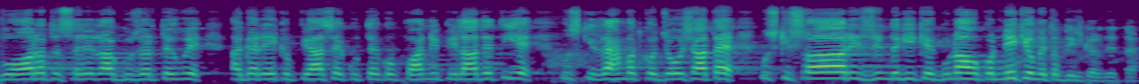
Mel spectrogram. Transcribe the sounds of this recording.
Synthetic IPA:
ʋoɔːɾət̪sɐɾeɾãːɡʊzəɾt̪eɦʊeɐɡəɾeːkpjaːsekʊt̪ːekopaːnipɪlad̪eːt̪iɦɛʊskiɾɛɦmət̪kod͡ʒoːʃaːt̪aɦɛʊskisaːɾizɪ̃nd̪əɡikeɡʊnaːɦõkoneːkijõmẽt̪ɐb̚d̪iːlkɐɾd̪eːt̪aɦɛː

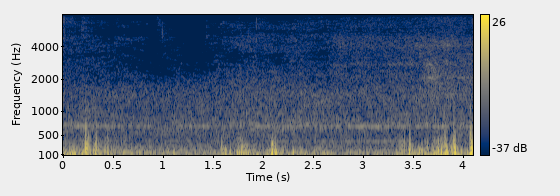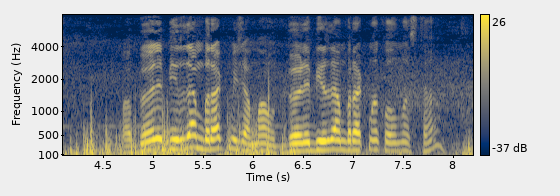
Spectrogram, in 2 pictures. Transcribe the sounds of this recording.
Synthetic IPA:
babøjlʲɛbiɾd̪ænbɯɾakmɯd͡ʒamːambøjlʲɛbiɾd̪ænbɯɾakmako̞lˠmast̪ʰa

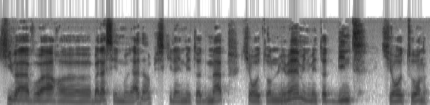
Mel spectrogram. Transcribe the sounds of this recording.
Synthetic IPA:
kʲʰivaːvwaʁøbalasɛynmɔnad̪ɛ̃pɥi̥skilaynmet̪ɔd̪mapkʲiʁət̪uʁnlɥimɛmynmet̪ɔd̪̚bint̪ | kʲʰiʁət̪uʁn

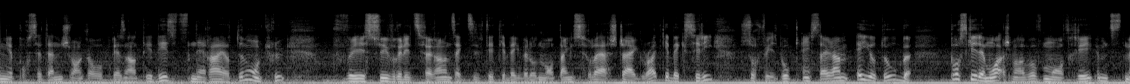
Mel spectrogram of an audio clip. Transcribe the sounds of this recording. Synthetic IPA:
ɲpuʁsɛt̪aneʒəvɛɑ̃kɔːʁvupχezɑ̃t̪ed̪ezit̪ineʁɛːʁd̪əmɔ̃kʲʁy | vupʰuvesɥiːvʁəled̪ifeʁɑ̃t̪zak̚t̪ivit̪ed̪əkʲebɛkvelod̪əmɔ̃t̪aɲsyʁləaʃt̪aɡʁad̪̚kʲebɛksiʁi | syʁfɛsbukɛ̃st̪aɡʁamejut̪ub | puʁsə̥kʲied̪əmwaʒəmɑ̃vɔvumɔ̃t̪χeʔynpət͡s̪i̥t̪m

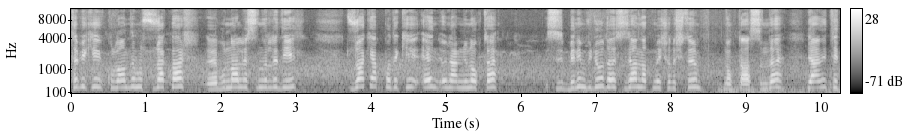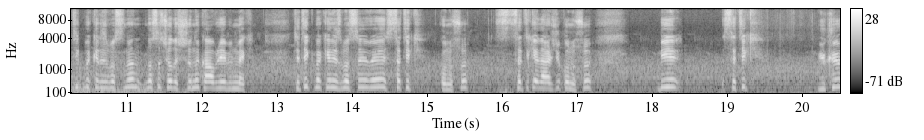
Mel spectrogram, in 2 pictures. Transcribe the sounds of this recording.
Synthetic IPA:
t̪ʰabiːcʰikʰulˠːand̪ɯːmɯz̥t̪ʰuzaklˠaɾ̥ | ɯːbunlˠaɾlˠasɯnɯɾlˠɯd̪ejilʲ | t̪ʰuzakjap̚mad̪acʰiʔænø̞næmlʲino̞k̚t̪ʰa | sbe̞nimvid̪ejo̞d̪asizɛanlˠat̪majat͡ʃʰalˠɯʃt̪ʰɯːm | no̞kt̪ʰaːslˠɯnd̪ajaːnit̪ʰet̪ʰic̚me̞kʰanizmasɯnɯnːasɯlˠt͡ʃʰalˠɯʃt̪ʰɯːnɯkʰavɾije̞bilʲmɛc | t̪ʰet̪ʰicme̞kʰanizmasɯvɛst̪ʰat̪ʰic | kʰo̞nusʊ | st̪ʰat̪ʰice̞næɾʒiko̞nusʊ | biɾ | st̪ʰet̪ʰic | jycʰy

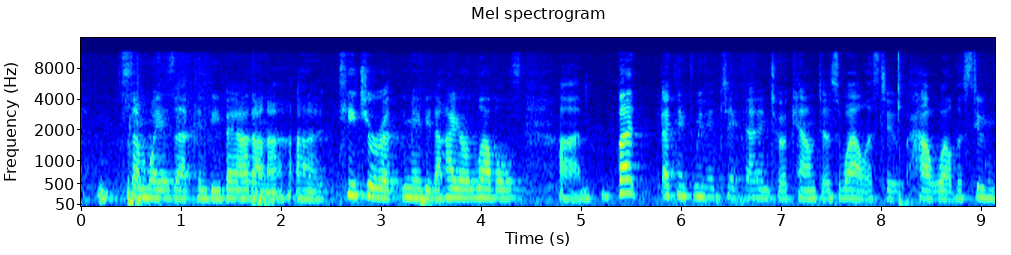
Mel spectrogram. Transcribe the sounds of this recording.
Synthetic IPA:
sʌ̃mweɪzðɨt̚kʰɨ̃nbibæɾn̩əə̃nɨtʰit͡ʃə˞ɨt̚meɪbiðɨɦaɪə˞lɛvl̩ˠz̥ | b̥ʌɾ | aɪθɪ̃ŋkwinid̚tʰɨtʰeɪk̚ðɨɾɪ̃ntʰʉɨkʰãʊ̃ntɨzwɛlˠəz̥tʰɨhaʊwɛlˠðɨstʉdⁿn̩

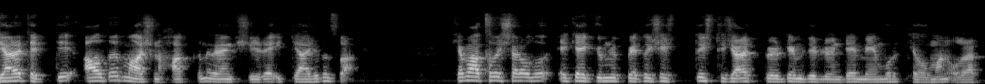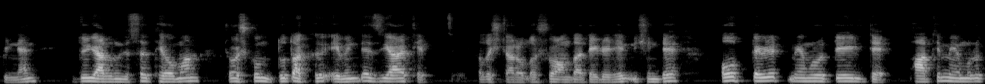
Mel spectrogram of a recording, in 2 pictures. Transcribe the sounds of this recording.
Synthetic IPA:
ijaːɾɛt̪ʰɛt̪ʰːialˠd̪ɯːmaːʃɯnhakʰːɯnɯve̞ɾæncʰi̥ʃilʲeɾɛʔiht̪ʰːijaːd͡ʒɯmɯzva̰ɾ | cʰemalkʰalˠɯʃlˠaɾo̞lˠueɟɛɟymlʲyc̚vɛd̪d̪̥ɯʃt̪ʰid͡ʒaːɾɛt̪̚bø̞lʲɟɛmyd̪yɾlʲyynd̪ɛmeːmuɾt̪ʰeumanolˠaɾak̚b̥ilʲinæn | myd̪yɾjaɾd̪ɯmd͡ʒɯsɯt̪ʰeuman | t͡ʃʰo̞ʃkund̪ud̪akʰɯʔe̞vind̪ɛzijaːɾɛt̪ʰɛt̪ʰːi̥kʰalˠɯʃlˠaɾo̞lˠuʃuand̪ad̪evlʲet̪ʰeɾinit͡ʃʰind̪ɛ | olˠup̚d̪̥evlʲɛt̪̚memuɾud̪e̞jilʲd̪i | pʰaɾt̪ʰimeːmuɾu

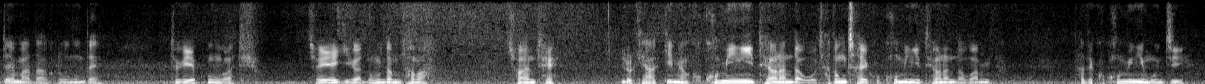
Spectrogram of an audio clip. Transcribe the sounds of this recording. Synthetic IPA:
t͈e̞madakɯɾʌnɯnde̞ | t͈ʌɡʰejep̚p͈unɡʌk͈atʰejo | t͡ɕʌeje̞ɡiɡanoŋdamtʰama | t͡ɕʌɦantʰe̞ | iɾʌkʰe̞ak͈imjʌnkʰo̥kʰomiŋitʰe̞ʌnɦandaɡot͡ɕadoŋt͡ɕʰaekʰokʰomiŋitʰe̞ʌnɦandaɡohamɲidḁ | tadɯkʰokʰomiŋimond͡ʑi

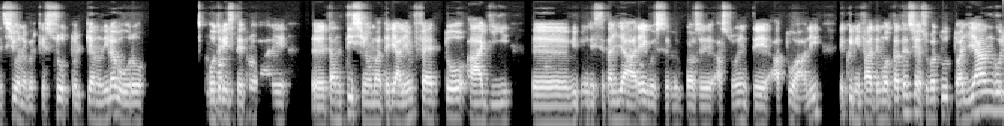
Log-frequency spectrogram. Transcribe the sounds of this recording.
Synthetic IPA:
nt̪sjoːneperk̟esot̪ːoilpjaːnod̪ilavoːɾo | pot̪ɾest̪et̪ɾovaːɾe | t̪ant̪isːimomat̪eɾjaːleiɱfɛt̪ːoʔaki | vipot̪ɾest̪et̪aʎːaːɾekwest̪ekɔːzea̰sːolt̪ament̪ea̰t̪ːuaːli | ekːwind̪ifaːt̪emolt̪at̪ːensjoːnesopɾat̪ːut̪ːoaʎːiaŋɡoli

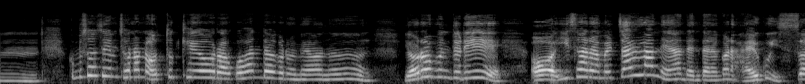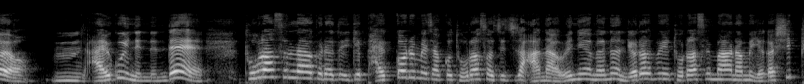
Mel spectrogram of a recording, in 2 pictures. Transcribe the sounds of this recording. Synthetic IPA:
ɯkɯmsʰʌnsʰeɲimt͡ɕʌnɯnʌt͈ʌkʰe̞joɾaɡohandaɡɯɾʌmjʌnɯn | jʌɾʌbundɯɾi | ʌisʰaɾamɯɭt͡ɕ͈aɭːane̞jadwe̞ndanɯnɡʌna̰ɭɡois͈ʌjo | ɯa̰ɭɡoinːenːɯnde̞ | toɾasʰɯɭːaɡɯɾe̞doiɡe̞paɭk͈ʌɾɯme̞t͡ɕak͈otoɾasʰʌd͡ʑid͡ʑidoʔa̰najowe̞ɲamjʌnɯnjʌɾʌbuɲitoɾasʰɯɭmanamjʌnje̞ɡaɕʰipʰ

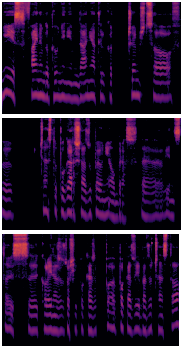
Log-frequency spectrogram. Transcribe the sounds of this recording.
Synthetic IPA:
ɲɛjɛst̪fajnɘmd̪ɔpɛwɲeɲɛmd̪aɲat̪ɘlkɔ | t͡ʂɘmɕt̪sɔf | t͡ʂɛ̃st̪ɔpɔɡaɾʂazupɛwɲɛɔbɾasvʲjɛnt̪st̪ɔjɛst̪kʰɔlɛjnaʐɛt͡ʂɾɔɕɛpɔkaʐɛpɔpɔkazujɛbaɾd̪zɔt͡ʂɛ̃w̃st̪ɔ

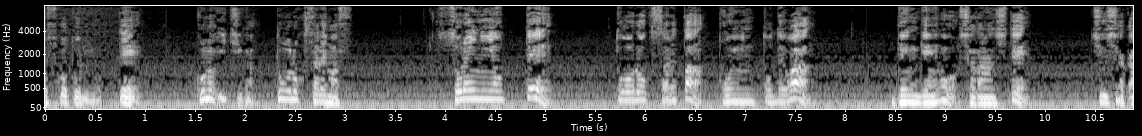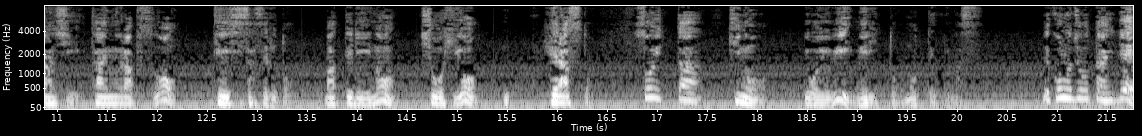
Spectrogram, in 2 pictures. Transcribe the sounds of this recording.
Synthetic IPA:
osɨ̥ko̞t̪o̞ɲ̟ijo̞t̪ːe̞ | ko̞no̞ʔit͡ɕiɡa̰ | t̪o̞ːɾo̞kɯ̟̥saɾe̞masɨ̥ | so̞ɾe̞ɲ̟ijo̞t̪ːe̞ | t̪o̞ːɾo̞kɯ̟̥saɾe̞t̪apo̞ĩnt̪o̞d̪e̞βa | d̪ẽ̞ŋɡẽ̞ɰ̃o̞ɕad̪ãɰ̃ɕi̥t̪e̞ | t͡ɕɨːɕakãɰ̃ɕḭt̪aimɯ̟ɾapɯ̟̥sɨo̞ | t̪e̞ːɕi̥sase̞ɾɯ̟t̪o̞̰ | bat̪ːe̞ɾʲiːno̞ | ɕo̞ːçio̞ | he̞ɾasɨ̥t̪o̞̰ | so̞ːit̪ːa | kʲino̞ː | ojo̞bʲime̞ɾʲit̪ːo̞̰ːmo̞t̪ːe̞o̰ɾʲima̰sɨ̥ | d̪e̞ko̞no̞ʑo̞ːt̪aid̪e̞

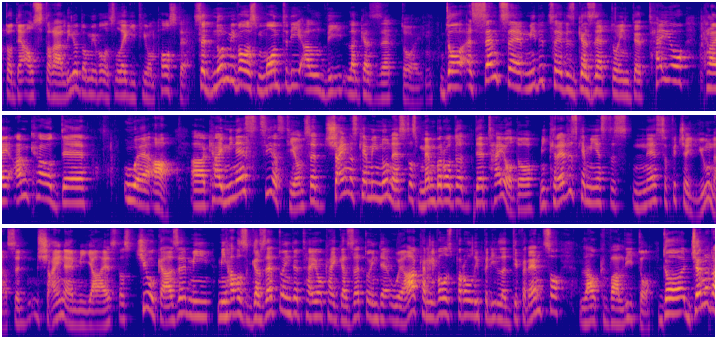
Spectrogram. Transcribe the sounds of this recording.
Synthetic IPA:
todeawstɾaliodomivolasleɡitʰiompʰostesed̚nunmivolasmontɾialvilaɡazeto̰jn | doesent͡semiɾit͡sevis̬ɡazetojndetʰejokʰajaŋkʰawde | uea | kʰajminest͡siastʰionsed̚ʃajnaske̞minunestasmẽ̞mbɾo̞ddetʰejodomikɾediske̞miestasnesufit͡ʃejuna̰sed̚ʃa̰jnemija̰estast͡ʃiukaze̞mimiɦavasɡazeto̞jndetʰejokajɡazeto̞jnde̞ueakajmivolospaɾolipɾiladifeɾent͡so̞ | lawkvalito̰dod͡ʒeneɾ

